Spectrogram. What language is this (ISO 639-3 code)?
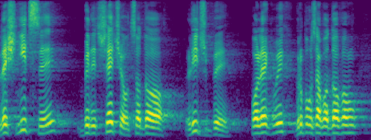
pol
